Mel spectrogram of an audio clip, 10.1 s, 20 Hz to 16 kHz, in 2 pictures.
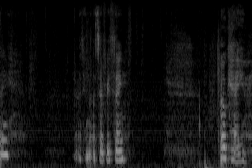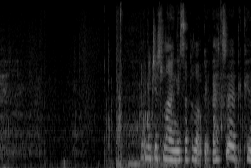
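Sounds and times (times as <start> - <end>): person speaking: 7.8 - 10.0.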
